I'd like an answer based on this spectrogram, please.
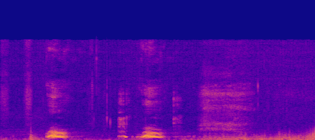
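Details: A Shih Tzu outdoors barks at a fake deer decoy it seems to take for another dog: two sharp, mid-pitched barks about a second apart over a steady hiss.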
